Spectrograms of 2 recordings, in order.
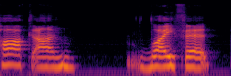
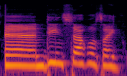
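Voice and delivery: ordinary talk

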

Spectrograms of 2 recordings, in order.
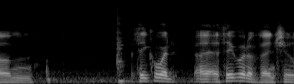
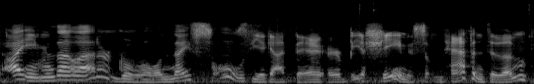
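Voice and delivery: ladder ghoul voice; 6 semitones higher than usual. Retold or imitated. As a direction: purr it like a smiling loan shark. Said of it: "my friend's voice out of my head".

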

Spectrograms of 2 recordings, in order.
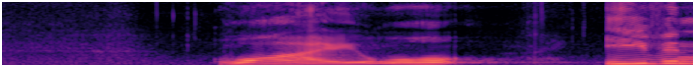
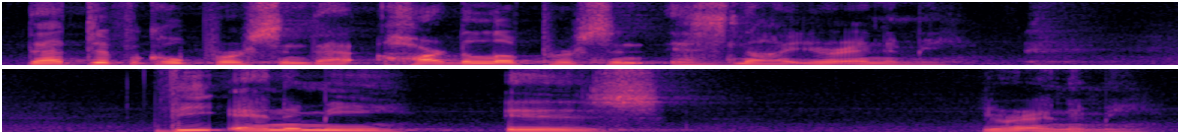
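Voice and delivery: solemn; 6 semitones lower, 5 dB quieter than usual. Real, not acted. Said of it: "sermon key point".

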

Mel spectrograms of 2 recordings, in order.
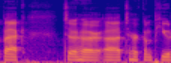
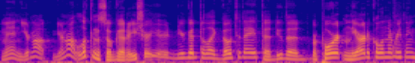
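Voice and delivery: concerned boss; 9 semitones higher, faster than usual. Retold or imitated. Boss checks on tired employee.

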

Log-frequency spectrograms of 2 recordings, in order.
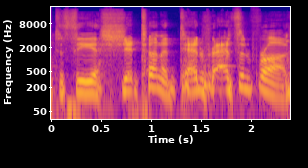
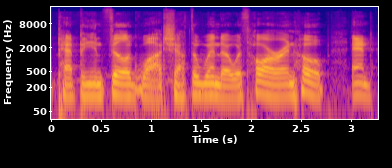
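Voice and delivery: usual speaking voice

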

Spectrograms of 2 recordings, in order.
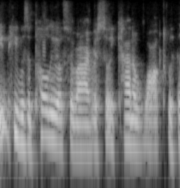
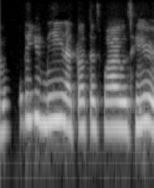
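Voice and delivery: retold bewilderment, pitched high; puzzled protest; 9 semitones higher than usual. Patient questioning doctor about drinking, puzzled. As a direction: act out a confused newcomer's objection, voice raised in pitch.

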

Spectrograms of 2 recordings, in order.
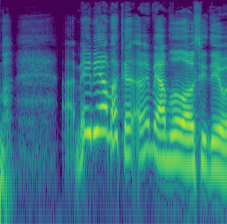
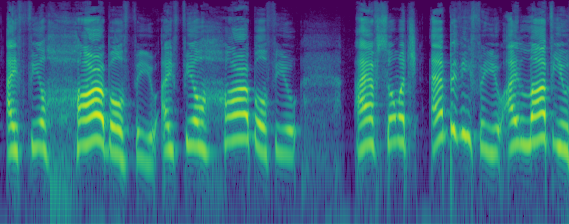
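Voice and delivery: loving plea; 7 semitones higher, 8 dB louder than usual. Retold or imitated. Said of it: "the message was the following".

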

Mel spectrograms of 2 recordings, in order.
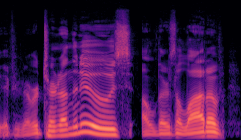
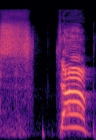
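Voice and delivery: a much higher, louder yelled stop; retold shout; 6 dB louder than usual. Site rep jumping in front of the camera, shouting. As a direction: leap out and yell it to halt the shot. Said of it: "And I'm like".

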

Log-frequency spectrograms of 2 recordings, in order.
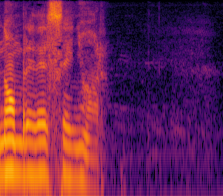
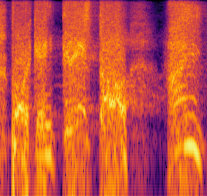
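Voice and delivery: full-force preaching; 6 semitones higher, 4 dB louder, slower than usual. Acted.

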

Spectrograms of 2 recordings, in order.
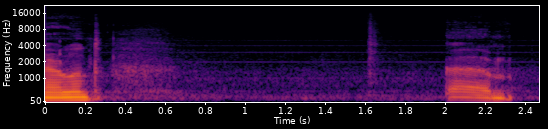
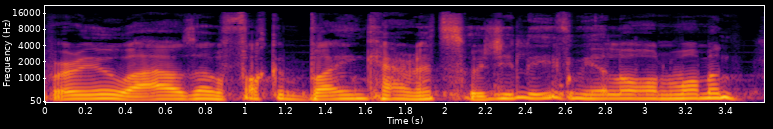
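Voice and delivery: mock defensive husband; 8 semitones higher than usual. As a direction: play the caught husband brushing her off. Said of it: "go home to the wife".

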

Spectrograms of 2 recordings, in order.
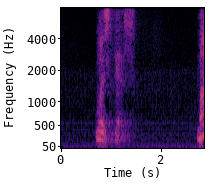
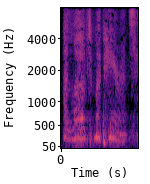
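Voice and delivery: ordinary talk

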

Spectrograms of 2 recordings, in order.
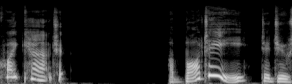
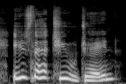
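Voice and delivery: much higher, louder anxious society lady; upset friend on the phone; agitated lady voice; 9 semitones higher, 3 dB louder than usual. Acted. Mrs Bantry calls urgently.

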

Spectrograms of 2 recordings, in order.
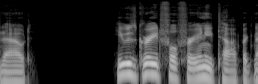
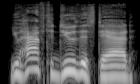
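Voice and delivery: higher and louder, urgent plea to Dad; eager insistence; 6 semitones higher, 5 dB louder than usual. A narrator's reading. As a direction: push him, excited and insistent. Daughter pleading eagerly with dad.

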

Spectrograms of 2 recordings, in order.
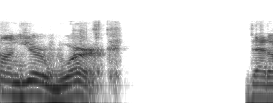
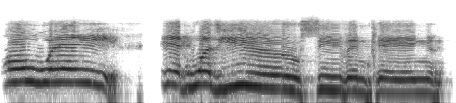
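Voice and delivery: mock surprise; 8 semitones higher, much slower than usual. Mock reveal insult to King.

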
